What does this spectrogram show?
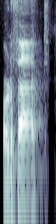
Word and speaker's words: RTFKT: bought a company called artifact rtfkt but it's pronounced artifact um and and if you look at this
